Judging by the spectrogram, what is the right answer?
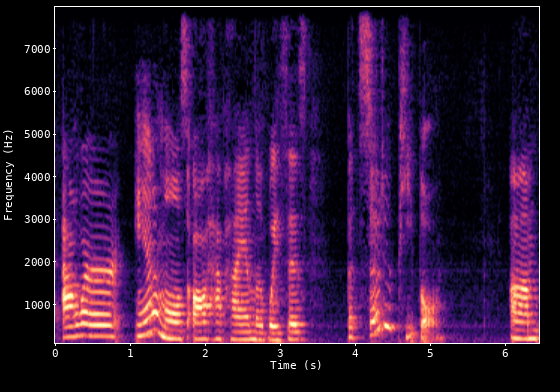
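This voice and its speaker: Slow, animated preschool music teacher. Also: female voice. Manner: gentle, speaks simply to small children; demonstrates high and low sounds with her voice. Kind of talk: recorded lesson for young children.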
